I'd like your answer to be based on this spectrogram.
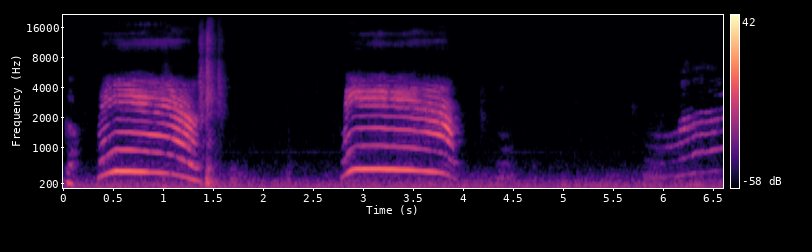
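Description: A house cat meows up close, giving two long drawn-out meows with a pause between them, then starting a third, in a quiet room.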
